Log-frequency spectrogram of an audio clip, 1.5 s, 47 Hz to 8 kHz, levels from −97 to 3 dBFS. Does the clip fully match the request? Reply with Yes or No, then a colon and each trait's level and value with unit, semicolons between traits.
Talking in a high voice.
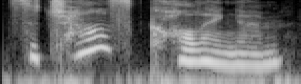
Yes: high, 220 Hz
